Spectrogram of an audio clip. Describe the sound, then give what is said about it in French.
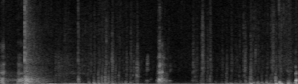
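A front door being opened after someone rings at it, with a few quiet knocks and clunks of handling and shuffling steps spread over a few seconds, fairly soft. “sonne à la porte. Attends, je vais l'ouvrir, j'arrive.”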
